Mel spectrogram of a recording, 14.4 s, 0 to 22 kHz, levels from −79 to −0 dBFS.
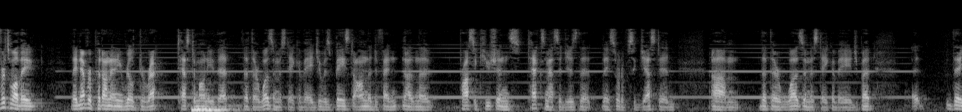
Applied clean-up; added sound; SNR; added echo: none; Wind instrument, woodwind instrument; 16 dB; none.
